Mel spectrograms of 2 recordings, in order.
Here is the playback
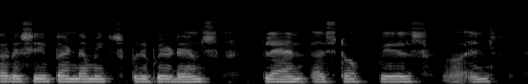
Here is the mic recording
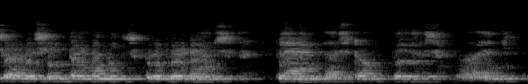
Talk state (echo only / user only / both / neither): echo only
